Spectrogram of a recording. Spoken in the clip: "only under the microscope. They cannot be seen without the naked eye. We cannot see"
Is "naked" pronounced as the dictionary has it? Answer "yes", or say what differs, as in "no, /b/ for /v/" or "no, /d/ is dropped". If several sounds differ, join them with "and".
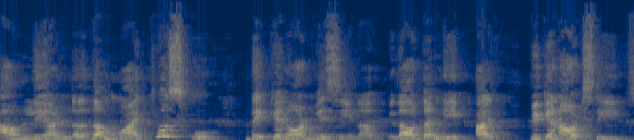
no, /d/ is dropped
